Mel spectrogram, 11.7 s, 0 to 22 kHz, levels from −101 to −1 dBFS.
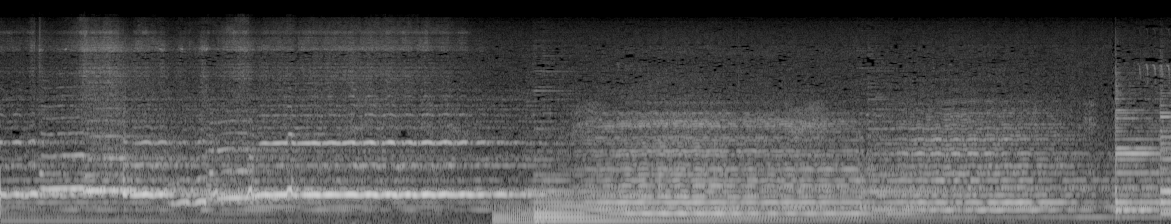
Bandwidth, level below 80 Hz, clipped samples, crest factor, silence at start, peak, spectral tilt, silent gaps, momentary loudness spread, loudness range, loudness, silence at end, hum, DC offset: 15 kHz; -48 dBFS; under 0.1%; 12 dB; 0 s; -18 dBFS; -6 dB/octave; none; 10 LU; 8 LU; -30 LUFS; 0 s; none; under 0.1%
